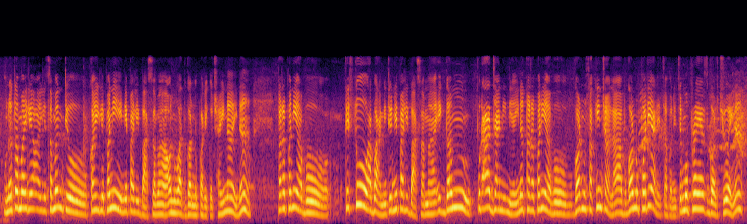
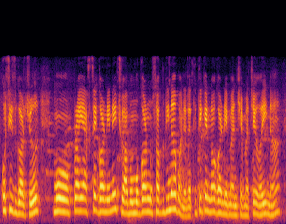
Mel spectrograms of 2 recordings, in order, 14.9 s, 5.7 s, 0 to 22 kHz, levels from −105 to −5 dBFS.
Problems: background sounds at intervals, continuous background conversations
